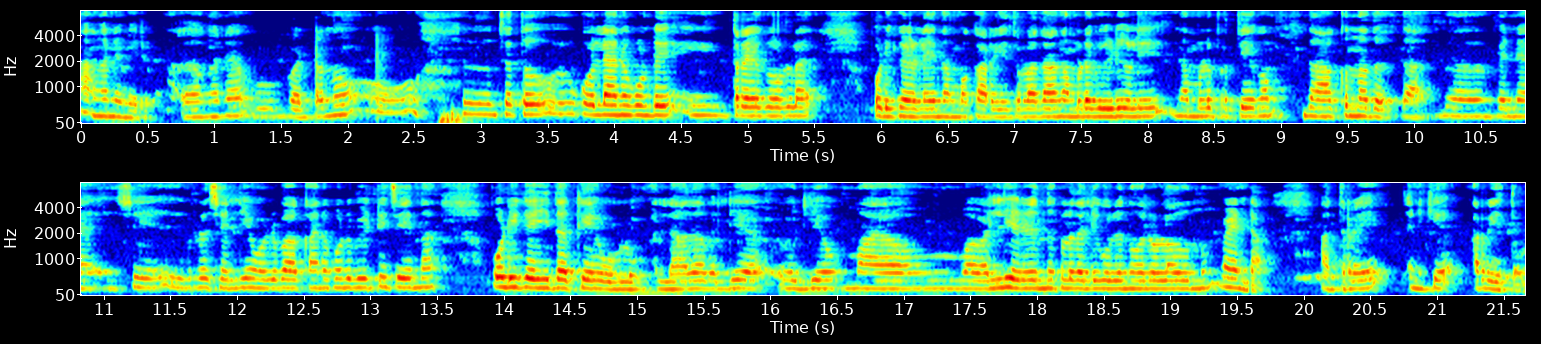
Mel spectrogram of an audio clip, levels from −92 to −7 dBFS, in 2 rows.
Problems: background sounds at intervals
